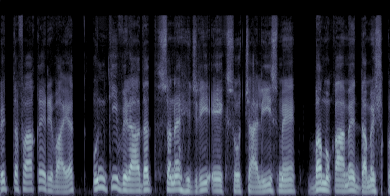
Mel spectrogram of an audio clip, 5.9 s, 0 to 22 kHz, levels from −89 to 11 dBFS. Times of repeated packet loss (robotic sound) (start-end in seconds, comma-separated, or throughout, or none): none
